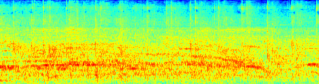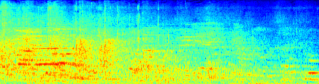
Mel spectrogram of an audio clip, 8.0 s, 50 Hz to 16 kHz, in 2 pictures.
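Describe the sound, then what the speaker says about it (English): Indoor audience breaks into sustained applause and cheering for a young volunteer who has just stood up at a talk on teaching 13-year-olds about abuse; dense clapping fills the room, then gradually thins toward the end. "Round of applause for this young man."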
